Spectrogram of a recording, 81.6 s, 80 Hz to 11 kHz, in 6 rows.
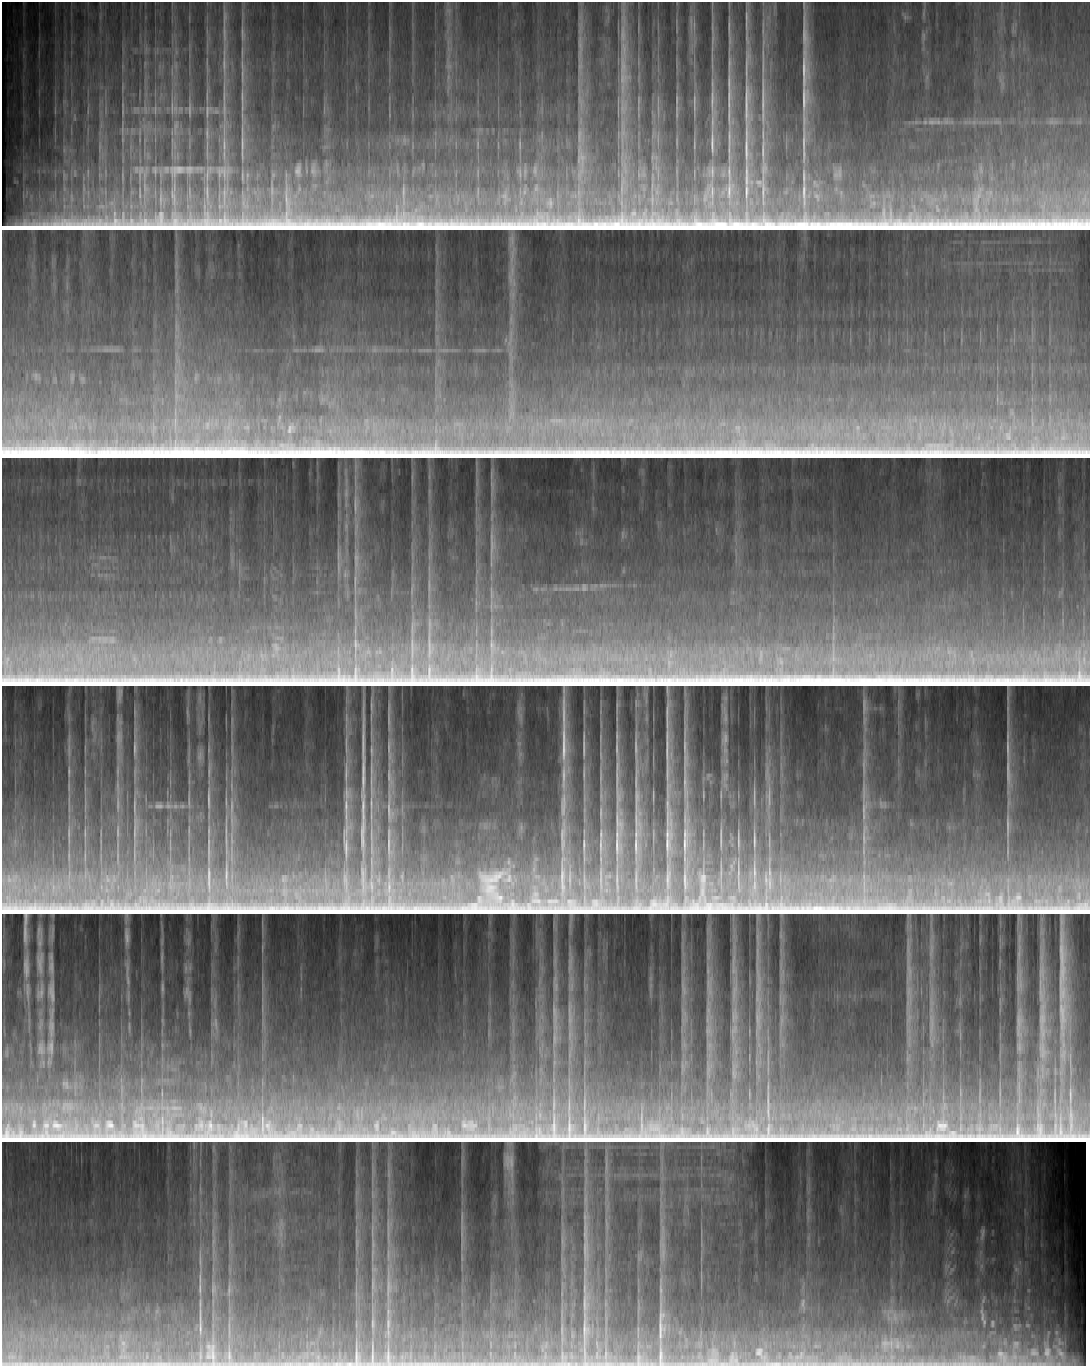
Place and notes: Gdańsk, Polska - IKM piknik 3
Nagranie zrealizowane podczas pikniku Instytutu Kultury Miejskiej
